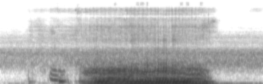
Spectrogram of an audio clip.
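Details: Pug gives a brief snorting catch of breath, then a long, deep, rattling snore of over a second before going quiet.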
